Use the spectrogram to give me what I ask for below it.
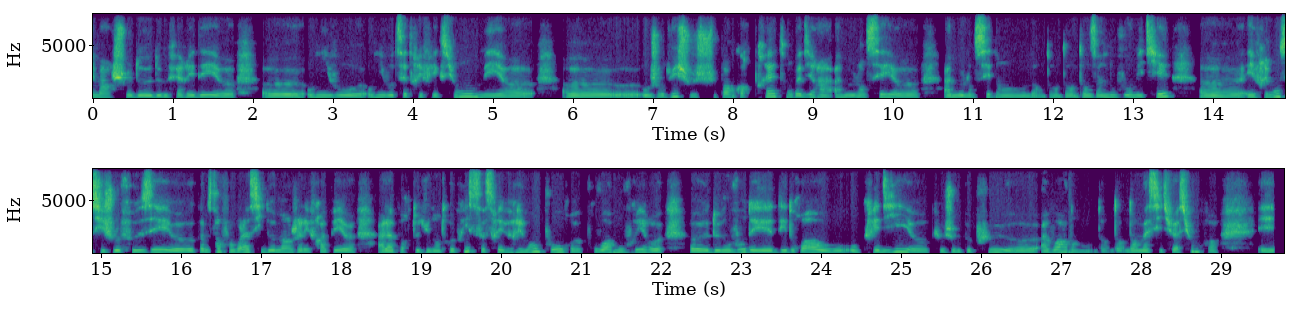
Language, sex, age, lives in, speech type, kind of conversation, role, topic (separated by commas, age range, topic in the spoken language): French, female, 35-39, France, conversation, advice, user, Concilier ambition et patience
